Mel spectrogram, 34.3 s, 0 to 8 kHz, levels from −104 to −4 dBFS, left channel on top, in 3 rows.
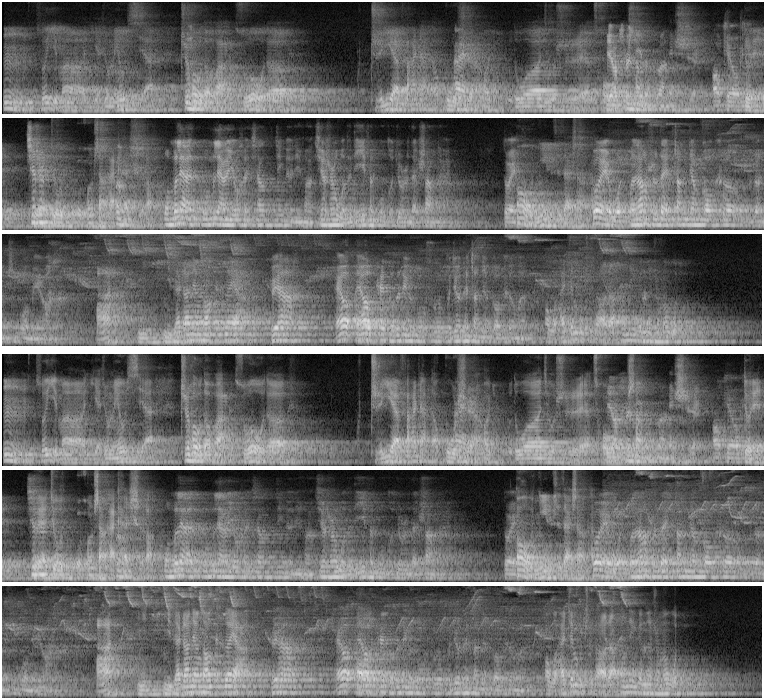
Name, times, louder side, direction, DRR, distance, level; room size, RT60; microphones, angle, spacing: voice 1, 0.0-4.4 5.5-9.6 10.0-10.5 11.1-11.4 11.9-13.7 19.1-20.6 24.3-26.6 28.2-28.6 31.0-33.0, right 1 dB, 75° right, 5 dB, 2.1 m, -27 dB
voice 2, 9.1-10.0 10.6-11.3 11.8-12.1 13.1-13.3 13.9-18.1 19.0-19.2 20.3-23.8 26.9-27.3 27.8-30.8 32.5-32.6, left 2 dB, 60° left, 5 dB, 1.9 m, -26 dB
sound 1, 20.4-32.2, right 6 dB, 50° right, 3.1 m, -41 dB
23.0 x 13.0 x 9.4 m, 2.4 s
head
